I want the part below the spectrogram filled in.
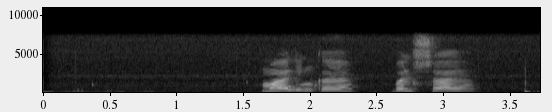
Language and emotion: Russian, neutral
